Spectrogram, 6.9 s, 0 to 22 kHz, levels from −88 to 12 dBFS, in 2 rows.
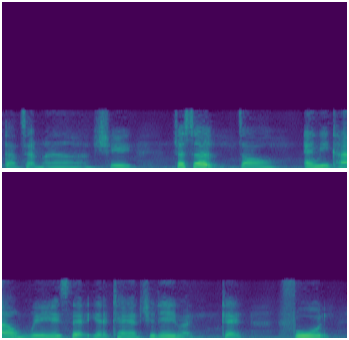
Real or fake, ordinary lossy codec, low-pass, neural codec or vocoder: fake; none; none; codec, 16 kHz, 0.5 kbps, FunCodec, trained on LibriTTS, 25 frames a second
